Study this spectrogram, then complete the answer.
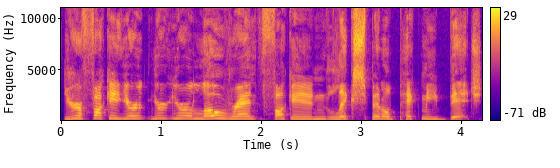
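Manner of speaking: ordinary talk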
